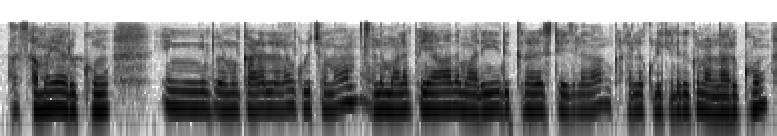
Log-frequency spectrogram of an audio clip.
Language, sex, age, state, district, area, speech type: Tamil, female, 18-30, Tamil Nadu, Thoothukudi, rural, spontaneous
